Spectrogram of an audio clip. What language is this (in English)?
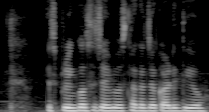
Magahi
